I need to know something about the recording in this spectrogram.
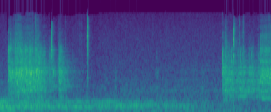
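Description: A safe dial clicks softly as it turns.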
